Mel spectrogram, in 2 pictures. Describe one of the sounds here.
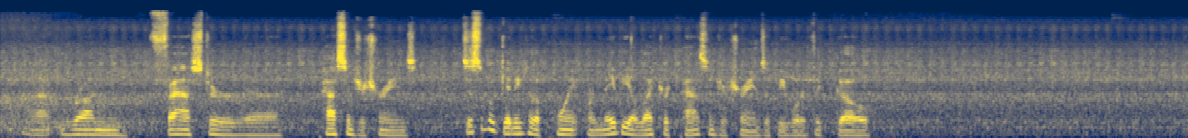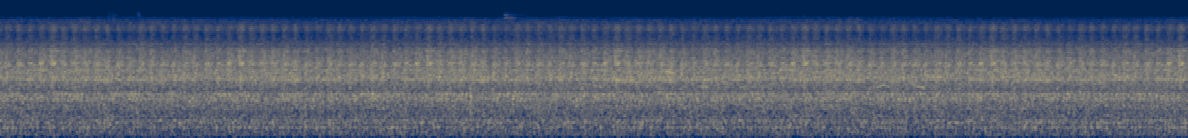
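A train rolls steadily along the tracks.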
